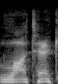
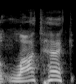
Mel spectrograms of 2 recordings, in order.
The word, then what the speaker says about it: LaTeX: don't know what that is or even how it's spelled can you give us the the quick answer to what law Tech is and why you need it sure yes so law Tech is a text formatting language it's based off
